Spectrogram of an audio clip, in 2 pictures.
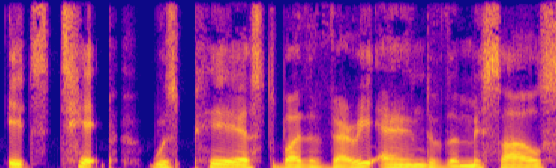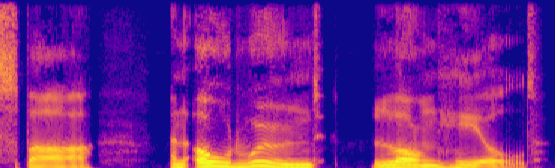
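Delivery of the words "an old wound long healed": usual speaking voice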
